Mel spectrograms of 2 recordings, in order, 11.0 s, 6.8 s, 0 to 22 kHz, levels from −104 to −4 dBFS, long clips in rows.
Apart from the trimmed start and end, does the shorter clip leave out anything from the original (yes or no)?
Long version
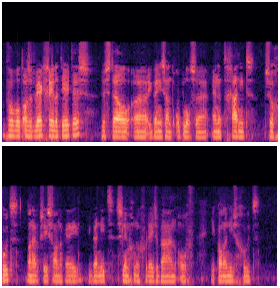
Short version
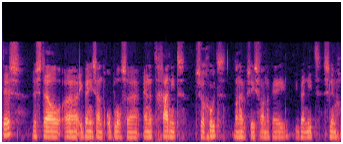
no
